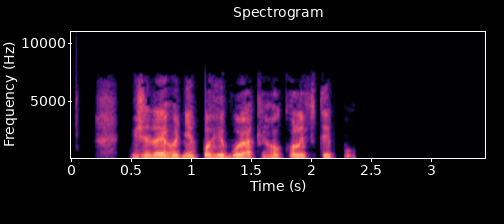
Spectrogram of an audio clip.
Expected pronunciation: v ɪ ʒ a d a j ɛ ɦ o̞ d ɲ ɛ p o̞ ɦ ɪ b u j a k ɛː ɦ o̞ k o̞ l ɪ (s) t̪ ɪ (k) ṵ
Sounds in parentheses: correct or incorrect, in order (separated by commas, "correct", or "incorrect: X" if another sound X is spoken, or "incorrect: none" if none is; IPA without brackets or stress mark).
incorrect: f, incorrect: p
